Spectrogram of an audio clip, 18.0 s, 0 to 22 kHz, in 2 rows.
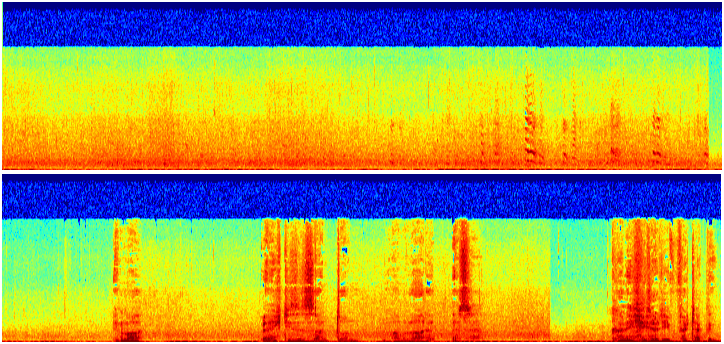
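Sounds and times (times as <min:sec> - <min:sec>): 
steady rushing wind: 0:00.0 - 0:17.9
faint bird calls: 0:03.7 - 0:08.9
speech: 0:10.5 - 0:10.8, 0:12.3 - 0:15.1, 0:16.6 - 0:17.9.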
